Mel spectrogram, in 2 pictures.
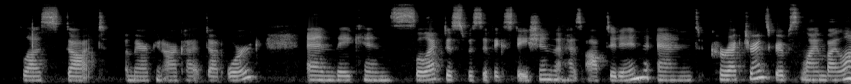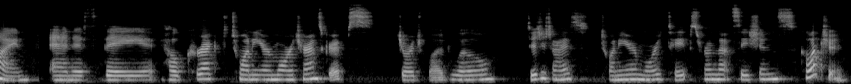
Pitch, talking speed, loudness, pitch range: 210 Hz, 135 wpm, -25 LUFS, 200-235 Hz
